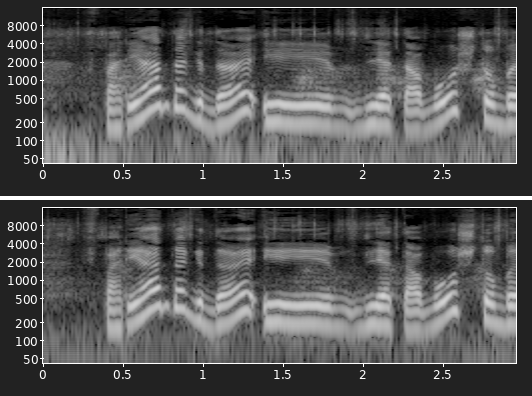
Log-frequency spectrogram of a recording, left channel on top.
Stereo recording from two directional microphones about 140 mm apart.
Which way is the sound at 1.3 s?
30° left (ahead or behind).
